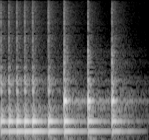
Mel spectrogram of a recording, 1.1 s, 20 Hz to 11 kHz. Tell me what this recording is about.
perc-fx-126-01
panning, minimal, house, club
